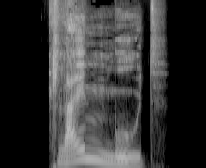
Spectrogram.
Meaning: lack of self-confidence
- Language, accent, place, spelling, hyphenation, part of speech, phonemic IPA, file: German, Germany, Berlin, Kleinmut, Klein‧mut, noun, /ˈklaɪ̯nmuːt/, De-Kleinmut.ogg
